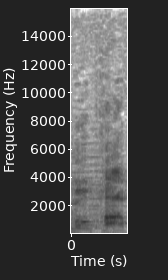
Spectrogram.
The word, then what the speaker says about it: Mopar: Industries because they they carry a lot of mopar parts Mo papa papa Parts more parts Mopar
